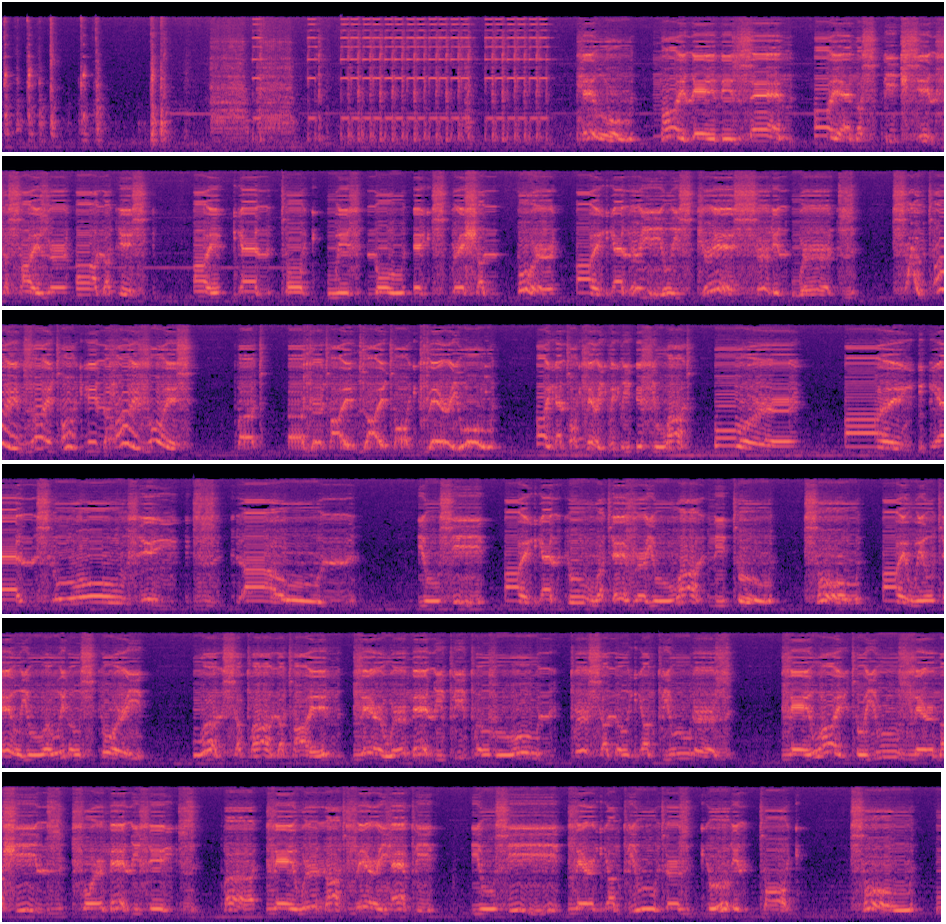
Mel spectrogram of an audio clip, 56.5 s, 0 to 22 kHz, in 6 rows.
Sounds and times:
Speech synthesizer: 5.8 - 31.8, 32.4 - 56.4.

